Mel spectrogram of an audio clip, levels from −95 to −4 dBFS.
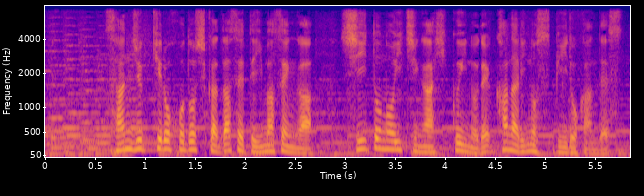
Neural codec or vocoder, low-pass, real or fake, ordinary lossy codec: none; 7.2 kHz; real; none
